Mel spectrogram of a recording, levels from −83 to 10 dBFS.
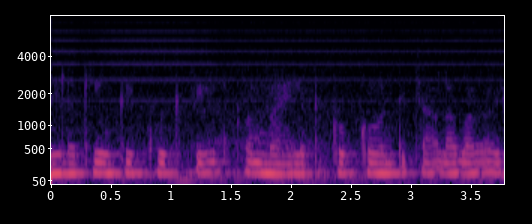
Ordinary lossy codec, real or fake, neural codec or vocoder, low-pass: none; real; none; none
